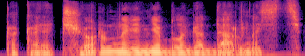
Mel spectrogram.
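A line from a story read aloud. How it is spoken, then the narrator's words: Through gritted teeth. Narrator (Russian): процедила Кейт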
